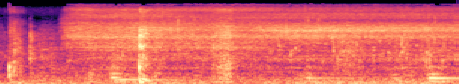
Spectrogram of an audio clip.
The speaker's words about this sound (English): I need water stat. Yeah, of course. We have, like, a sink. A sink would be incredible.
